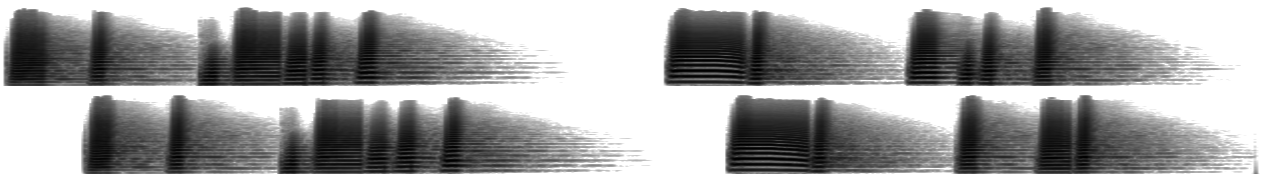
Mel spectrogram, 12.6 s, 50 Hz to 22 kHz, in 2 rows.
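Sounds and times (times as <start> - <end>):
synthesizer solo trombone patch demo: 0.0 - 2.2, 3.4 - 5.6, 6.8 - 9.0, 10.0 - 12.2.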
